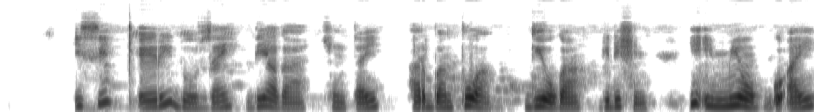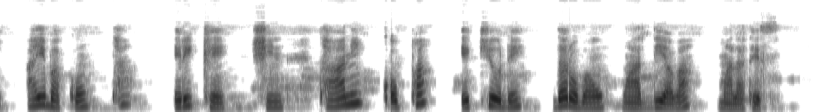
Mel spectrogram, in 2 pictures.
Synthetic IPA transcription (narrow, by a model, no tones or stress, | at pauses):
ʔɪsːɪkʼe̞ːɾɪd̪oːzːɐjd̪ɪjaɡaː | sʊnt̪ːɐj | hɐɾbɐnt̪ːʊwaː | ɡɪjoːɡaː | ɡɪd̪ɪʃɪn | ʔɪʔɪmːɪjɔɡɔʔɐj | ʔɐjbɐkːɔ | t̪ʰɐ | ɛɾɪkʰːɛ | ʃɪnt̪ʰaːnɪkʼɔpːɐ | ɛkʰːɪjoːd̪ɛ | d̪ɐɾɔbɐwmaːd̪ːɪjabɐ | mɐlɐt̪es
